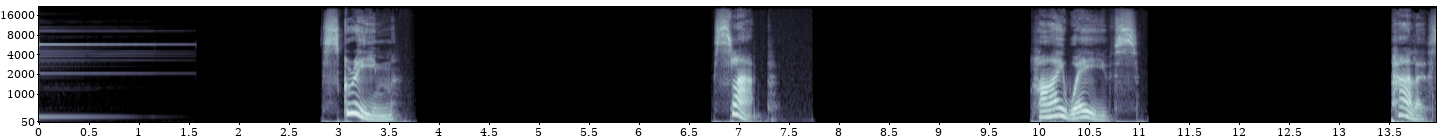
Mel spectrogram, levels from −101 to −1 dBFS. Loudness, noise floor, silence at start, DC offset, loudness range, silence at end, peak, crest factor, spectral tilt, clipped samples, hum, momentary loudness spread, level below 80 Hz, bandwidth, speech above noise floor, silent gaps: -17 LUFS; under -90 dBFS; 0 s; under 0.1%; 5 LU; 0 s; 0 dBFS; 24 dB; -3 dB/octave; under 0.1%; none; 22 LU; -46 dBFS; over 20 kHz; over 73 dB; 1.57-2.64 s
